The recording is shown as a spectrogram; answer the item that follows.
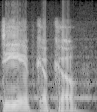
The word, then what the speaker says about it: Deepika: Deepika Padukone, pronounced Deepka, born January 5, 1986, is an Indian actress who works predominantly in Hindi films.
